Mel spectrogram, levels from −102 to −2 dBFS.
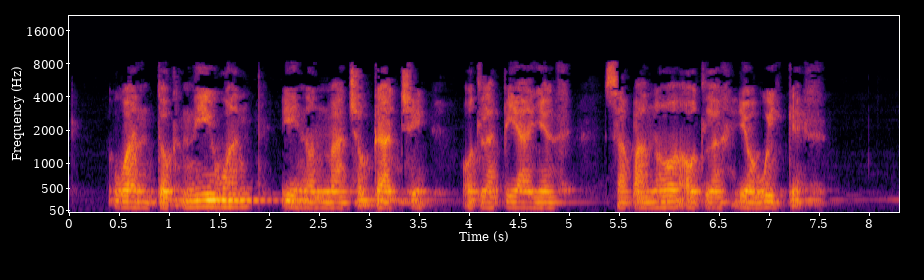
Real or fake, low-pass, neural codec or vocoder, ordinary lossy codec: fake; 9.9 kHz; codec, 24 kHz, 6 kbps, HILCodec; MP3, 32 kbps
